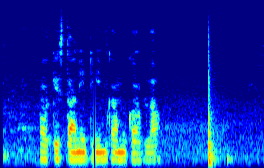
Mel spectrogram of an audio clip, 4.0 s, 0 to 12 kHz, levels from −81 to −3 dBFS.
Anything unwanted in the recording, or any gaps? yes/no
yes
